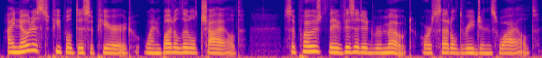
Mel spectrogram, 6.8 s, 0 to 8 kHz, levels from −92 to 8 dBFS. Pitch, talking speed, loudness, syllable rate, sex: 200 Hz, 150 wpm, -17 LUFS, 5.3 syllables/s, female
